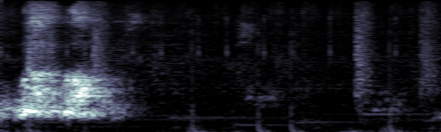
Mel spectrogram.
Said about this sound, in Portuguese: Calma, cachorro. Fica em casa.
